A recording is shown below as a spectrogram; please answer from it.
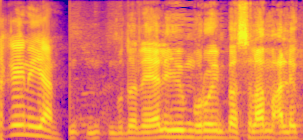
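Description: Speech only: a man speaking into a microphone, and about half a second in an edit cut switches to another man speaking in a lower, even voice.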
